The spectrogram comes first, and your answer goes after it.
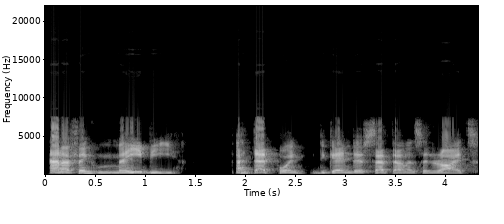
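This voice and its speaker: Man, bright forceful voice, casual podcast host, rambling explanations, slightly dull audio. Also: mid-range voice, flat delivery, measured pace. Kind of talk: casual video game history discussion.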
